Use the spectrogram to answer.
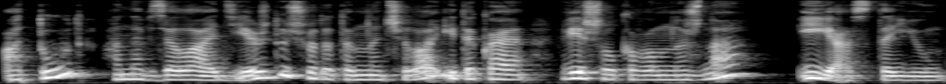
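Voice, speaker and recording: Her voice is fairly low with vocal fry as the woman speaks at a moderate pace. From Russia. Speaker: podcast co-host. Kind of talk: casual chat.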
